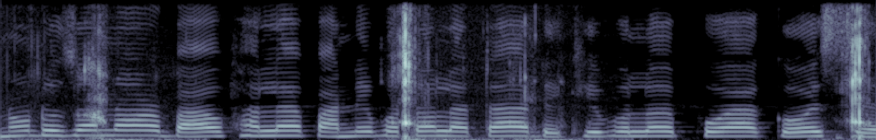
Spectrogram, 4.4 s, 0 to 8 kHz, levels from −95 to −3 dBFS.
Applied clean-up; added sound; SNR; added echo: none; Chewing, mastication; 0 dB; none.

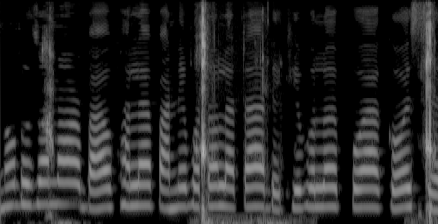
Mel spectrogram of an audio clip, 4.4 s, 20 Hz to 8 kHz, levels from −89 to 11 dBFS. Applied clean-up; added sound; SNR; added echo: classical method Wiener filter.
